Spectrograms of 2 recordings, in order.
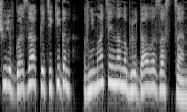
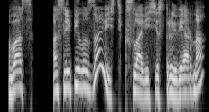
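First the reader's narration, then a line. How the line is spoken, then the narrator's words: Cold question. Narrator (Russian): холодно спросил мистер Маслоу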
